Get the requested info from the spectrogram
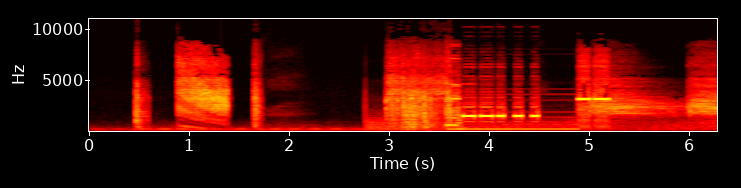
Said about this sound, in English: What's going on? Looks like he set off some sort of alarm in the vault.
